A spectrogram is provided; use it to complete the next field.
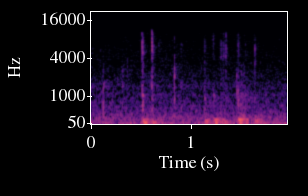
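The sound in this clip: Keyboard typing while code is written on a computer: a short, quiet burst of a few soft key clicks, with no voices.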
